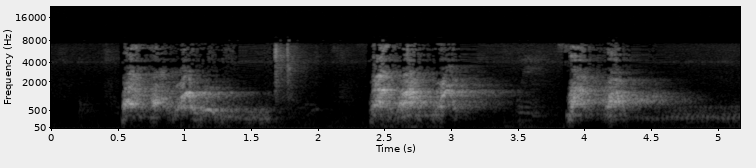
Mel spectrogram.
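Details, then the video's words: Female pet dog indoors barking excitedly at a television showing a pet programme; three loud, harsh, broadband barks roughly a second and a half apart, each trailing off, in a quiet room. "Dog Barking at TV"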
